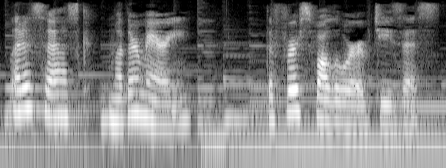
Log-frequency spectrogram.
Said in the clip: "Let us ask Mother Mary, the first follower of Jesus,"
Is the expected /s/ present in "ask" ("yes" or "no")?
yes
